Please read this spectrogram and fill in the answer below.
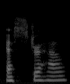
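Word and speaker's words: Eszterhas: Written by Joe Esterhaus.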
